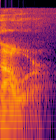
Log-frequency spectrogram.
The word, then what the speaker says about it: hour: Car il faut savoir, qu'en anglais, il y a certains mots avec un H dont le H est muet. Par exemple, an hour.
